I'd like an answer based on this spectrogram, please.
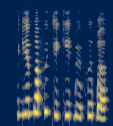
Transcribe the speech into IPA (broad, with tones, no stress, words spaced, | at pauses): ɡʲa˧˥ ba˥fʉ˥kʲa˨˩kʲe˦˨ ɓʉ˨˩fɨ˦˨ ɓɐ˧˩˧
